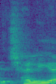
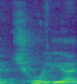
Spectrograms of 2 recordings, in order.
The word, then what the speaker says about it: छलिया: और इस तरीके से छलिया या छोलिया जिसे कई बार बोलते हैं, लेकिन न्यून जो उसका मुख्य जो वो है प्रोनाउंसिएशन वो है छलिया। तो छलिया महोत्सव जो है वो पिथौरागढ़ में मनाया जाता है।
